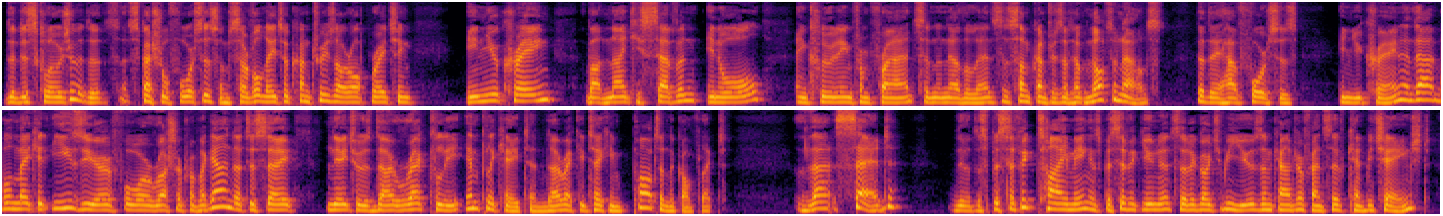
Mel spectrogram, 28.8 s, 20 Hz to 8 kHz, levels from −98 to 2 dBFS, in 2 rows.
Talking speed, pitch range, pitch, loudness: 160 wpm, 135-165 Hz, 150 Hz, -19 LUFS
